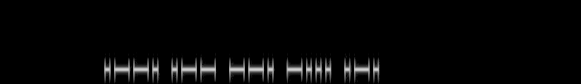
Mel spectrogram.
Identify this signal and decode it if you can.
Morse code, heard as a keyed tone, about 25 wpm, 700 Hz. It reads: PWGBR
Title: Code Groups - 5 Letters - 25wpm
